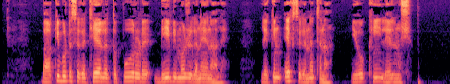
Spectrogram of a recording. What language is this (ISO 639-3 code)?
scl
